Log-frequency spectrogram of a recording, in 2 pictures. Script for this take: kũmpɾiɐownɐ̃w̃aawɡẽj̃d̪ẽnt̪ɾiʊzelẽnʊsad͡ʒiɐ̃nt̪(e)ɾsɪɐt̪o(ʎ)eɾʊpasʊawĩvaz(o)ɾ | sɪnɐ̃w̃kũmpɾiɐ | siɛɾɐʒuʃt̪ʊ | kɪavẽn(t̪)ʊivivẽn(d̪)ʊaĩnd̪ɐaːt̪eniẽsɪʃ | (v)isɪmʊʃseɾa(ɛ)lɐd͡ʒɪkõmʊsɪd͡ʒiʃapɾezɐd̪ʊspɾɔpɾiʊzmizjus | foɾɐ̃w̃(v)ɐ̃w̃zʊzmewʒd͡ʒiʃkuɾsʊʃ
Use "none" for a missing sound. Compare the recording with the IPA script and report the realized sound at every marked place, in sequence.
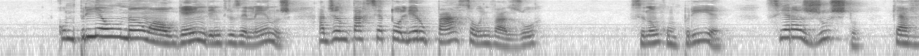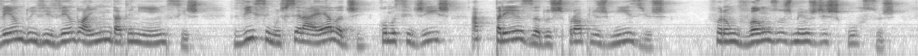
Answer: a, ʎ, o, d̪, d̪, v, ɛ, v

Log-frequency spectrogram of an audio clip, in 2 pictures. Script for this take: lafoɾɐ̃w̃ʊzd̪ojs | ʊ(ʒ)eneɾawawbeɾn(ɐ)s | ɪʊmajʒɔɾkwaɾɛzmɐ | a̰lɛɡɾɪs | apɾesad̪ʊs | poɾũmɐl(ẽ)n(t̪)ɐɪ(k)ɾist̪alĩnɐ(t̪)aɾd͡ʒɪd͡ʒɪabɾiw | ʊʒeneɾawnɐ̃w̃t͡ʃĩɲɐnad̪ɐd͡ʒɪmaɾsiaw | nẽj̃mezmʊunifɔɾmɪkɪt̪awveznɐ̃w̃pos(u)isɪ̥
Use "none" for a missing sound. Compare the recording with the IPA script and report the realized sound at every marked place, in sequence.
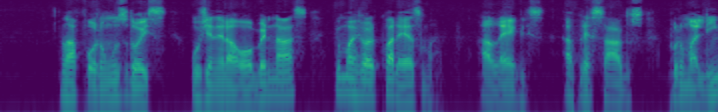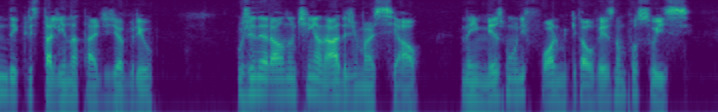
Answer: ʒ, a, ĩ, d̪, k, t̪, u

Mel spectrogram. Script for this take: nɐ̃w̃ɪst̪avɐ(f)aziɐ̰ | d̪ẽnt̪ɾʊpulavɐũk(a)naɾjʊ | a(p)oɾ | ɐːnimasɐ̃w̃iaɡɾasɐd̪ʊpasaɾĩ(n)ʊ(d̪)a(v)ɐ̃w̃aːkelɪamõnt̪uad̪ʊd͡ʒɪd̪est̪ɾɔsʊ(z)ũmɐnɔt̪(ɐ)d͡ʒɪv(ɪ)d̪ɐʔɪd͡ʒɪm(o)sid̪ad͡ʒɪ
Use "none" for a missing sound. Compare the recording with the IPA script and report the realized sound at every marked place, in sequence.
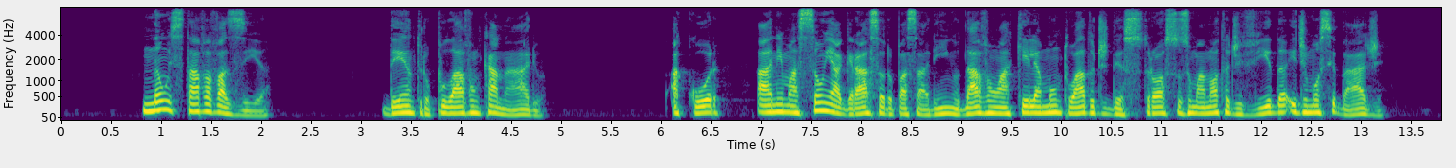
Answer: v, a, k, ɲ, d̪, v, z, ɐ, i, o

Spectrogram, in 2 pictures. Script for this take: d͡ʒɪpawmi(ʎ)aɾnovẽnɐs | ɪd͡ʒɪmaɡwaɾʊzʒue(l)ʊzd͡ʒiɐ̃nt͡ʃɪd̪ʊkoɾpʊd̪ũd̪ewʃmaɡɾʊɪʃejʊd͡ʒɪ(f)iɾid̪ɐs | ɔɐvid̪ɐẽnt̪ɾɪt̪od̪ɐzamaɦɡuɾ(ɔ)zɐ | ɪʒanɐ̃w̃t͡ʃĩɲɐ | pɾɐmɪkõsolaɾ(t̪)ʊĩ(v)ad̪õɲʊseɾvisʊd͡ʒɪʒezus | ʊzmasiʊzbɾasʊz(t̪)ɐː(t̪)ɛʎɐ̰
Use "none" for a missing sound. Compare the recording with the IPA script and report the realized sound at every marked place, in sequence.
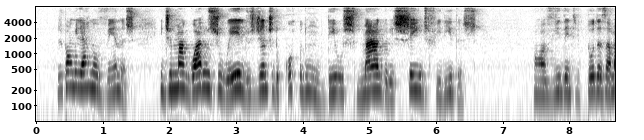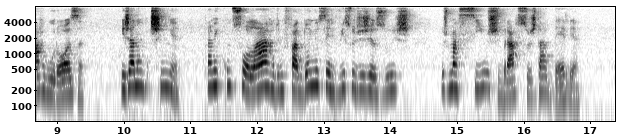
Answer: ʎ, ʎ, f, ɔ, d̪, f, d̪, d̪

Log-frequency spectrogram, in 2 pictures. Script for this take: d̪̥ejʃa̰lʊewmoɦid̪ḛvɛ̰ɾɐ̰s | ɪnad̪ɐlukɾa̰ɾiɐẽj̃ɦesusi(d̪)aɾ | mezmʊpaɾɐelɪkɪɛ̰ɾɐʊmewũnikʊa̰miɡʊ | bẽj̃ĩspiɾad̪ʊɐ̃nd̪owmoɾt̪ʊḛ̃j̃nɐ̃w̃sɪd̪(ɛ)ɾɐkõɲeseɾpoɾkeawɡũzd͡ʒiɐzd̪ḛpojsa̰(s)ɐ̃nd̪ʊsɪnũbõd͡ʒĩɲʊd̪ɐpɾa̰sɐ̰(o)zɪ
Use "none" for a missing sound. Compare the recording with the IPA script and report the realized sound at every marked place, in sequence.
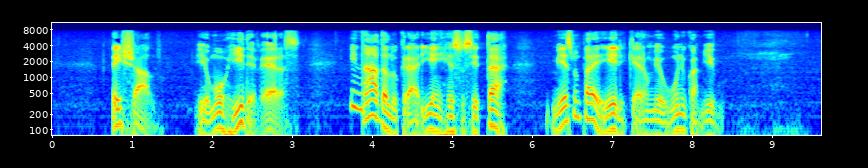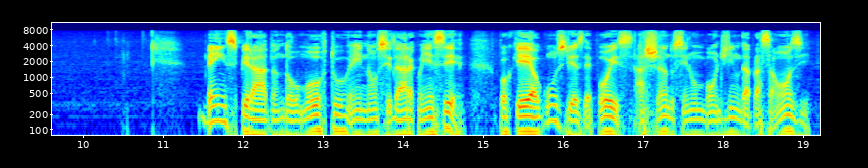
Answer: t̪, a, ʃ, õ

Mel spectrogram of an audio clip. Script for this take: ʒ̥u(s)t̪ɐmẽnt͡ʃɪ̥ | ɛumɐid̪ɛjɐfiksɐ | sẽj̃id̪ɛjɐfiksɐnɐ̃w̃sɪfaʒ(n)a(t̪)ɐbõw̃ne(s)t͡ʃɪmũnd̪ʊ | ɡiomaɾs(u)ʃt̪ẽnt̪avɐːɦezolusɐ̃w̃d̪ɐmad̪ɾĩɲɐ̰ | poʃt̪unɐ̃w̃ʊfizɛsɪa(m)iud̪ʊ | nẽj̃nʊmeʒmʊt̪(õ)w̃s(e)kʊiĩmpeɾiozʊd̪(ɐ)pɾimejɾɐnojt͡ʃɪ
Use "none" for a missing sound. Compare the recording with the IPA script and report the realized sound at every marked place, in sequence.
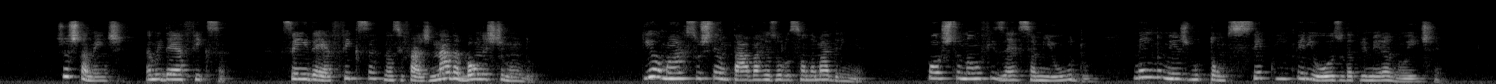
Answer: ʃ, n, d̪, ʃ, u, m, õ, e, ɐ

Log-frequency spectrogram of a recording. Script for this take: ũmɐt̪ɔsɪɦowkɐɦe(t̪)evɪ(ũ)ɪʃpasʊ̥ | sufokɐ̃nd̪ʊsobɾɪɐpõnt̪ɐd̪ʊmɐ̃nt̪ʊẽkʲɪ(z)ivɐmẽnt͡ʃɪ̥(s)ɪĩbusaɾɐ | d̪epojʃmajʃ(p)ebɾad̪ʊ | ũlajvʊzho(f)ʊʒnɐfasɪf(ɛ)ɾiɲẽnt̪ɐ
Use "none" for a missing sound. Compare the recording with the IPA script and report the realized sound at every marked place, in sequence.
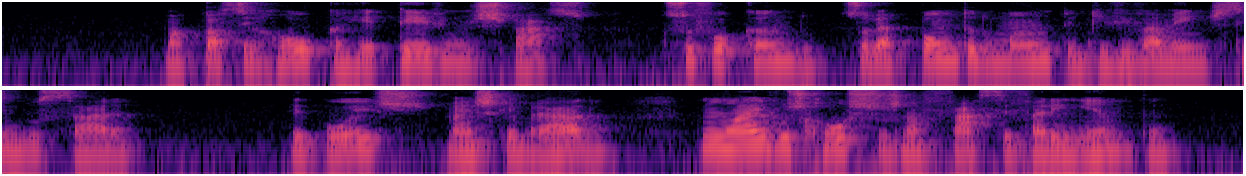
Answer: t̪, ũ, v, s, k, ʃ, a

